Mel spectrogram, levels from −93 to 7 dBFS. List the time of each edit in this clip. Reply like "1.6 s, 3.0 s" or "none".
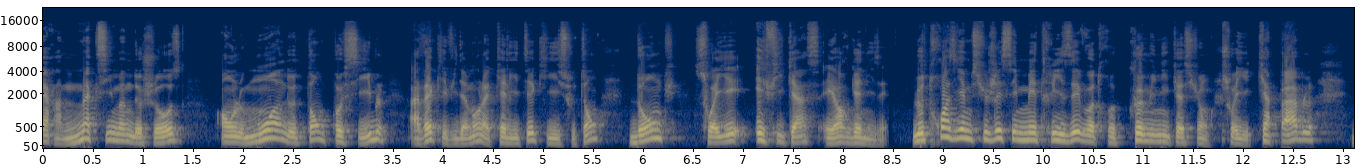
11.8 s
